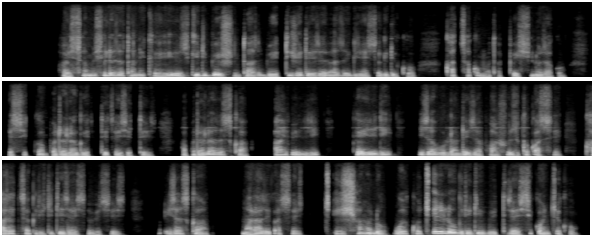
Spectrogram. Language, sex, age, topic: Gamo, male, 25-35, agriculture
